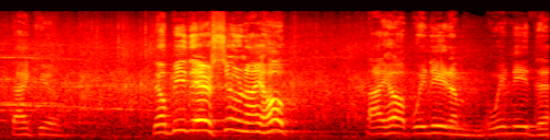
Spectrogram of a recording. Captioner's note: applause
